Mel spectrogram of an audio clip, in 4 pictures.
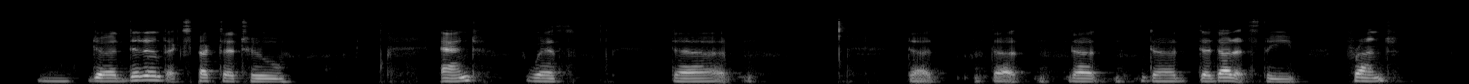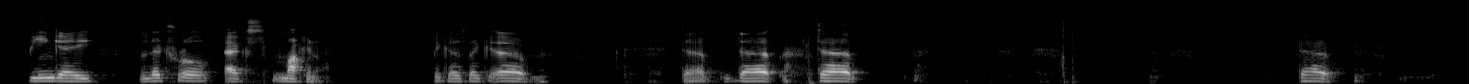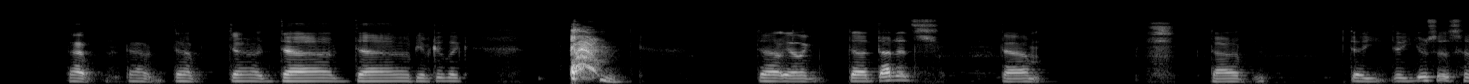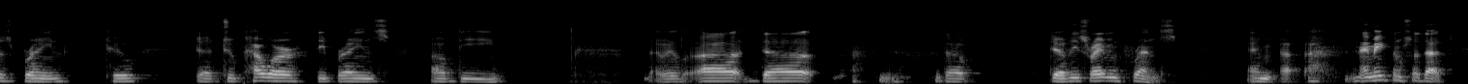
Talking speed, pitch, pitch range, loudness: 75 wpm, 150 Hz, 140-155 Hz, -27 LUFS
